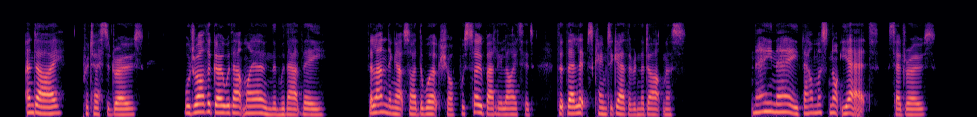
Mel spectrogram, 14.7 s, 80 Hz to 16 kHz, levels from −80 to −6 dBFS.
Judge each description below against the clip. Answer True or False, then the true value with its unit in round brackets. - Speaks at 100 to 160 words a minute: True (155 wpm)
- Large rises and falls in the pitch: False (4.1 semitones)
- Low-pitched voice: False (190 Hz)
